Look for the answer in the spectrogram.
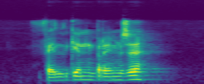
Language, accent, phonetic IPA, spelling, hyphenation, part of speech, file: German, Austria, [ˈfɛlɡənˌbʁɛmzə], Felgenbremse, Fel‧gen‧brem‧se, noun, De-at-Felgenbremse.ogg
- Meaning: rim brake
